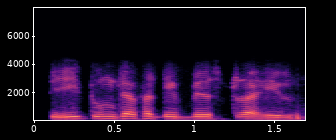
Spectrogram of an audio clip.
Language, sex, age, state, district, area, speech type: Marathi, male, 30-45, Maharashtra, Nagpur, urban, conversation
